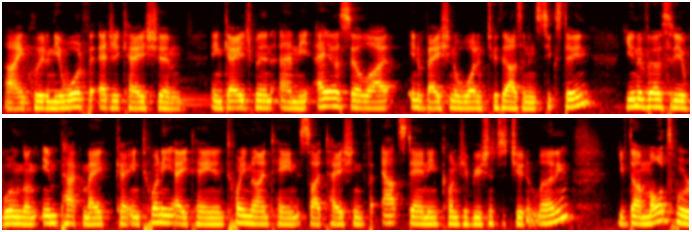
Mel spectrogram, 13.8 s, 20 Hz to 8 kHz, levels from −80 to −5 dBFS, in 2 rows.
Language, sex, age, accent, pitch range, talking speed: English, male, 20-39, Australian, 130-150 Hz, 145 wpm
